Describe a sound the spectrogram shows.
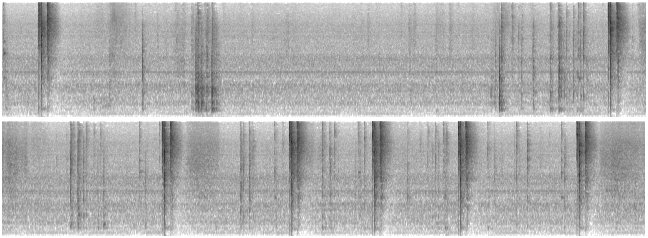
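A pneumatic nail gun fires with sharp bangs and hisses of air.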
